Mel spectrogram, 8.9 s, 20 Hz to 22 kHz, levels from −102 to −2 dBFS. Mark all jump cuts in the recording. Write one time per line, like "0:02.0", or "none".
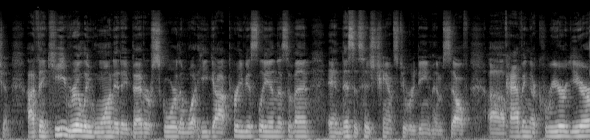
0:07.6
